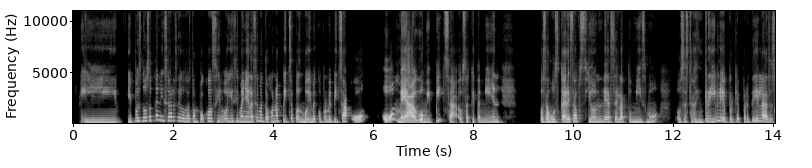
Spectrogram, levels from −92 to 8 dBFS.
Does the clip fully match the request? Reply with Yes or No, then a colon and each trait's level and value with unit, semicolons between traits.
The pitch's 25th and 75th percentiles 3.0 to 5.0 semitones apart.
Yes: average, 3.9 semitones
